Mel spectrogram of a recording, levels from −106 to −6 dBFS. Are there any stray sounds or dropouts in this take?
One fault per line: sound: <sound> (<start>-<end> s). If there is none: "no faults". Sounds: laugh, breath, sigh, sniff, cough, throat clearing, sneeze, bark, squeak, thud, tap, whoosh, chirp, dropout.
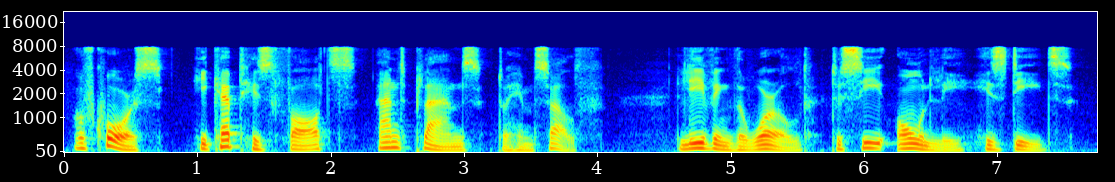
no faults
